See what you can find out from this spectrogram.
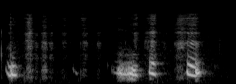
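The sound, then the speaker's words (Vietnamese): A young girl sobbing while pleading, in short broken, wavering cries separated by brief pauses, with the later bursts louder and more strained. “Tiểu Thư Tuyết khóc nức nở cầu xin.”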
